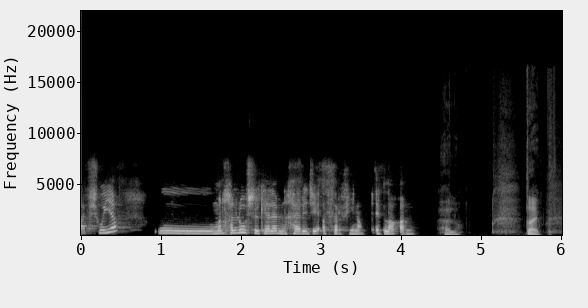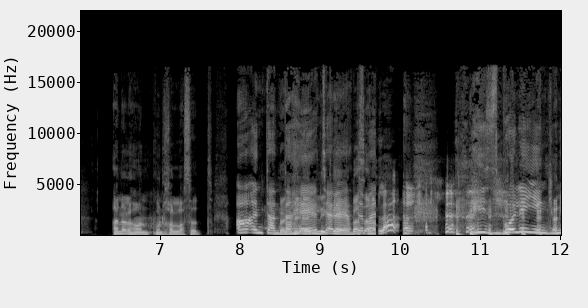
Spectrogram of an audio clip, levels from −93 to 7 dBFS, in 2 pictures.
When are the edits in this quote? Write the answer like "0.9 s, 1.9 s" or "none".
9.7 s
